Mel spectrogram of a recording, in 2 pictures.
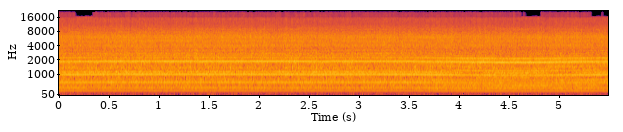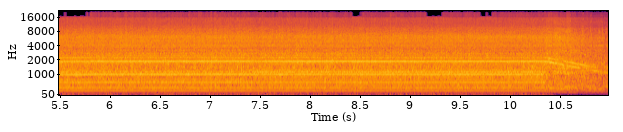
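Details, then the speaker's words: Homelite UT09250 small two-stroke after carburetor work holds a steady, even buzz for ten seconds with no misses or surging, then winds down cleanly; runs healthy. "so that sounds pretty good right there see if it'll crank up again"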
